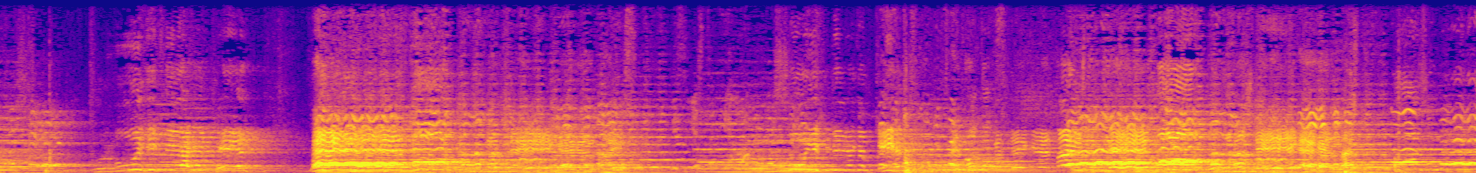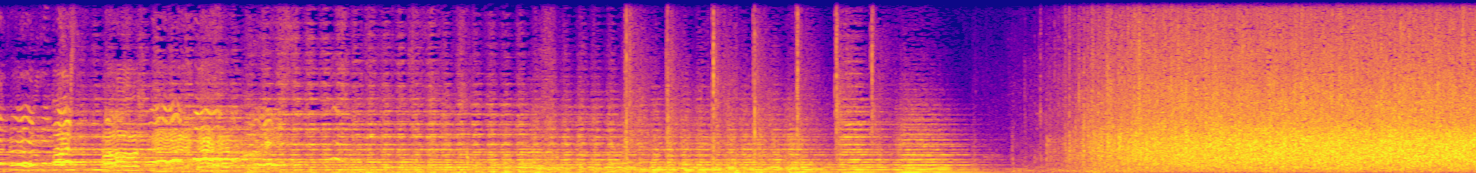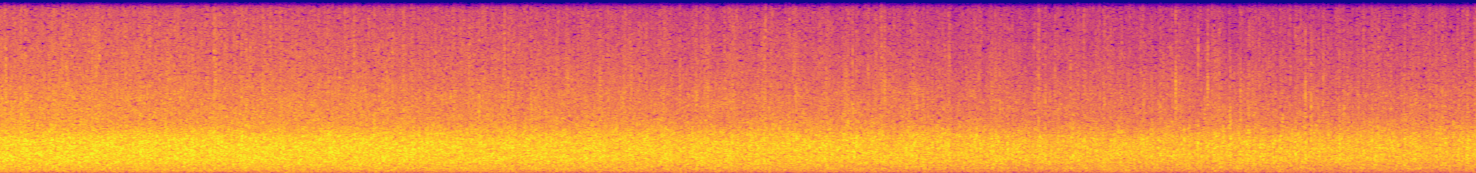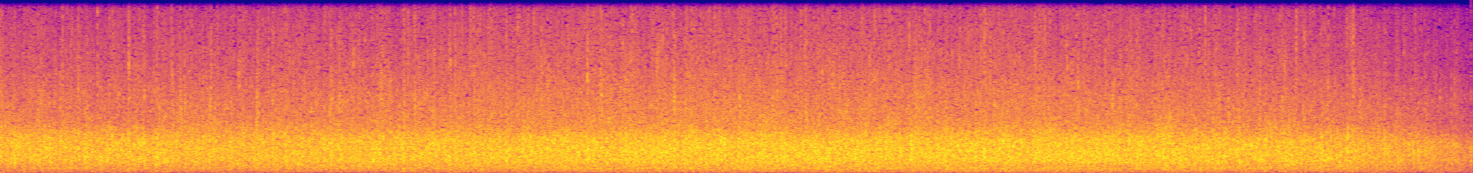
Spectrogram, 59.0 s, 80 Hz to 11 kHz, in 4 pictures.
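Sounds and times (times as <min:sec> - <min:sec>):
audience applauding: 0:21.0 - 0:23.6, 0:24.9 - 0:59.0.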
